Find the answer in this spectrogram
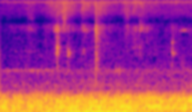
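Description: Faint handling sounds, with a few small clicks, as gloved fingers pull open the slit, leathery shell of a ball python egg, over a steady low hum.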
